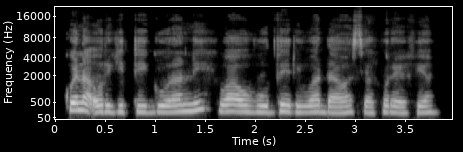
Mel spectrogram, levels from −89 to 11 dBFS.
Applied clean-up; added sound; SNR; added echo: neural mask model Resemble Enhance denoiser.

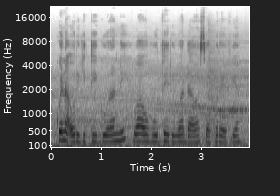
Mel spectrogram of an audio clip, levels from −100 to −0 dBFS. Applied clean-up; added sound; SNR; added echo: none; Subway, metro, underground; 9 dB; none.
